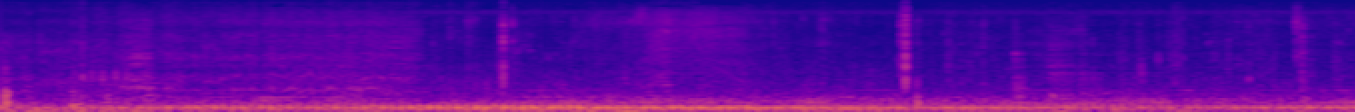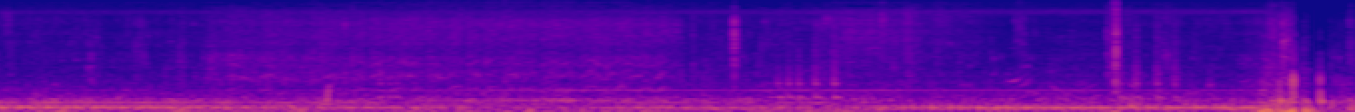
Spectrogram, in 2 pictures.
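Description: A bass boat's small electric motor humming steadily, with a few light clicks on top; the hum cuts off near the end.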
